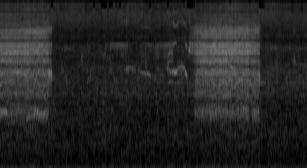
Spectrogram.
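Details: Bar-winged prinia chicks at the nest, being fed locusts by both parents: two broad, raspy hissing bursts, the first cut off at the start, separated by a quieter gap with faint thin high notes.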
